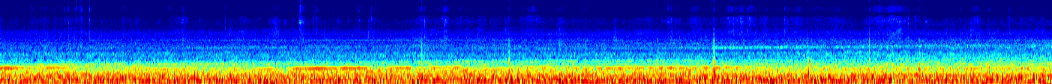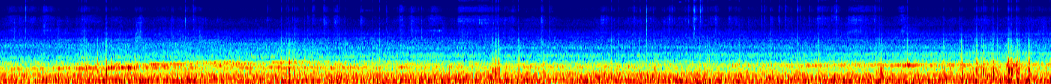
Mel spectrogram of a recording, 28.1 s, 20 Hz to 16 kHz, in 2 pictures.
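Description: Hokuriku Shinkansen E7/W7-series train heard from inside the passenger car while running: a steady rumble with a faint motor whine that slowly rises in pitch, and a few light clicks near the end.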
